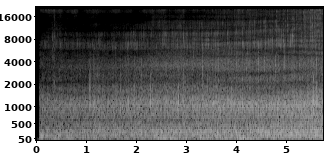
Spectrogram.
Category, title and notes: Soundscapes > Urban
voice 14-11-2025 3 car
Car, CarInTampere, vehicle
